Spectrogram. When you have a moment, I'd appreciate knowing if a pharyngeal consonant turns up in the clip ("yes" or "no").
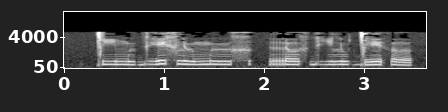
no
